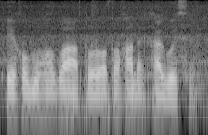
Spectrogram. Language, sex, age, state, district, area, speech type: Assamese, male, 30-45, Assam, Majuli, urban, spontaneous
